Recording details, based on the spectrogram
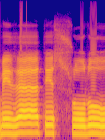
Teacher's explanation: دو واو مدہ ہے، اور را ساکن جب ہو جائے گا وقف کی صورت میں تو پر پڑھا جائے گا، کیونکہ را ساکن سے پہلے واو ساکن، واو ساکن سے پہلے پیش ہے، اس لیے پر پڑھا جائے گا۔ 3 سے 5 الف کی مقدار کے برابر کھینچ کر وقف ہوگا۔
